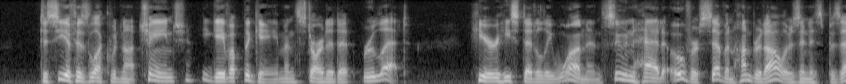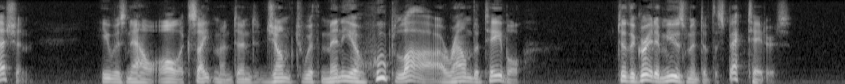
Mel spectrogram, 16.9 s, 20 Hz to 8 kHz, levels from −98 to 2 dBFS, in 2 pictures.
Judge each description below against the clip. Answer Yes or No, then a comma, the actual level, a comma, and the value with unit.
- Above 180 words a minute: Yes, average, 190 wpm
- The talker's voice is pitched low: Yes, low, 120 Hz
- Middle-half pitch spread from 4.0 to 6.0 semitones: Yes, average, 4.6 semitones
